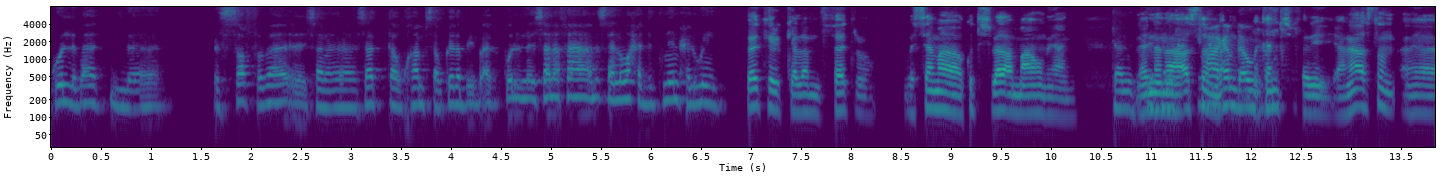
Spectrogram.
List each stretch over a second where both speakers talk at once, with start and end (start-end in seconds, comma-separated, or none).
10.8-12.2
